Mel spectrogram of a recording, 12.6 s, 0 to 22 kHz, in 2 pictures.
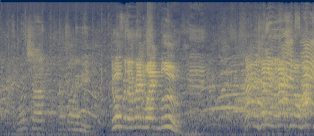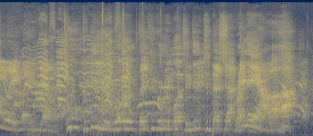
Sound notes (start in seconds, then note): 3.8 applause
